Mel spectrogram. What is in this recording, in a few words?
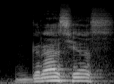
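"gracias", Spanish; gleitlaute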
